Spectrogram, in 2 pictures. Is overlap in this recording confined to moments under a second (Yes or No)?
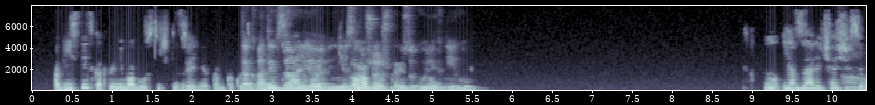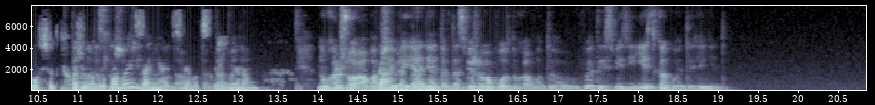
No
